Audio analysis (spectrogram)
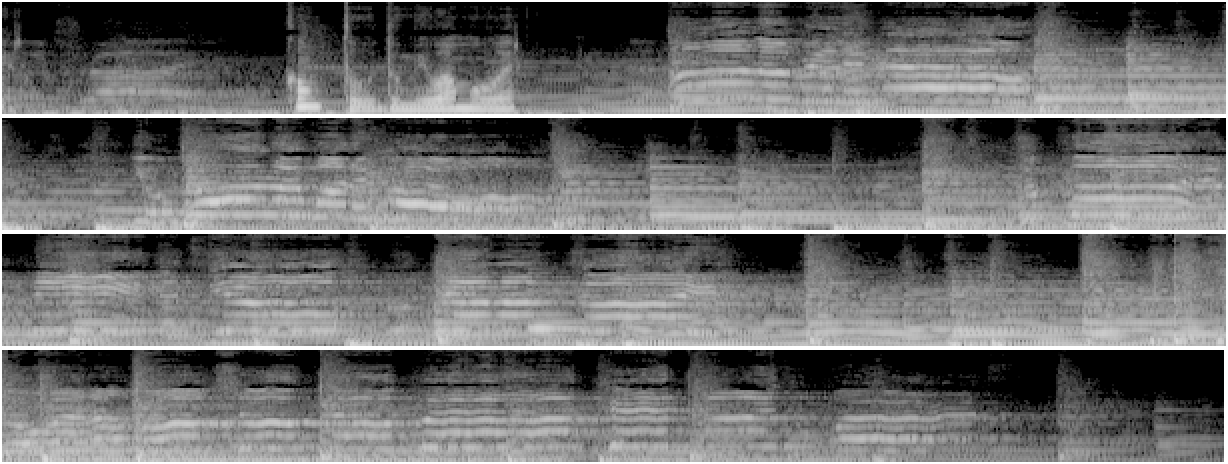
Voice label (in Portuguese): namorado fem, Dia dos Pais para Namorado – Voz Feminina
